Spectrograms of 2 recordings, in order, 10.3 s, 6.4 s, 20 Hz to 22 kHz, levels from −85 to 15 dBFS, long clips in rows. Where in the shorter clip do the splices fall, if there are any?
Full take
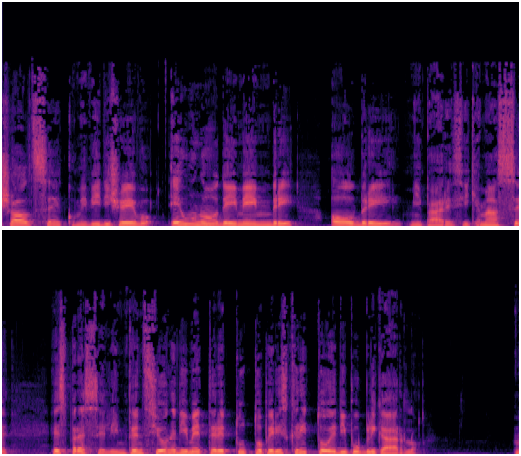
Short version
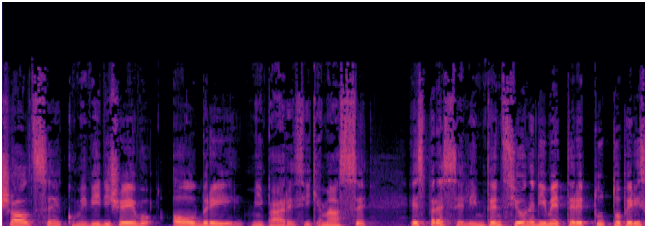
0:01.6

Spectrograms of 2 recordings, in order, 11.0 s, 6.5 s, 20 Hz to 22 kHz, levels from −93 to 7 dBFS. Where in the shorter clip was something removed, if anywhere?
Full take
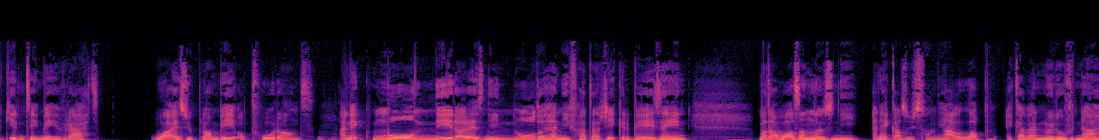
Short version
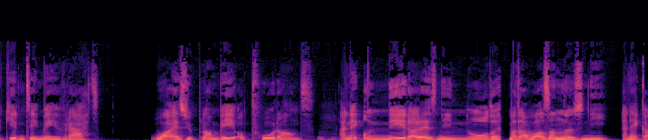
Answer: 0:03.6
0:05.0

